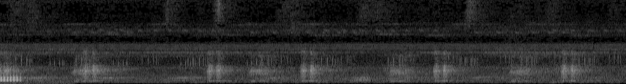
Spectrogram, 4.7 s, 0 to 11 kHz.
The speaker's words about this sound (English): I was sitting in my car this night in Queensland, Australia. My microphone was placed over 200 feet away, and I was monitoring these green-lipped frogs. I can honestly say I fell asleep listening to them for over an hour.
